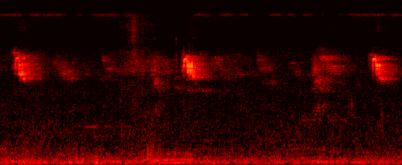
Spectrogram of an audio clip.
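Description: Small birds chirping: short high calls, three louder ones about two and a half seconds apart with fainter chirps between, over a faint steady low rumble.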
